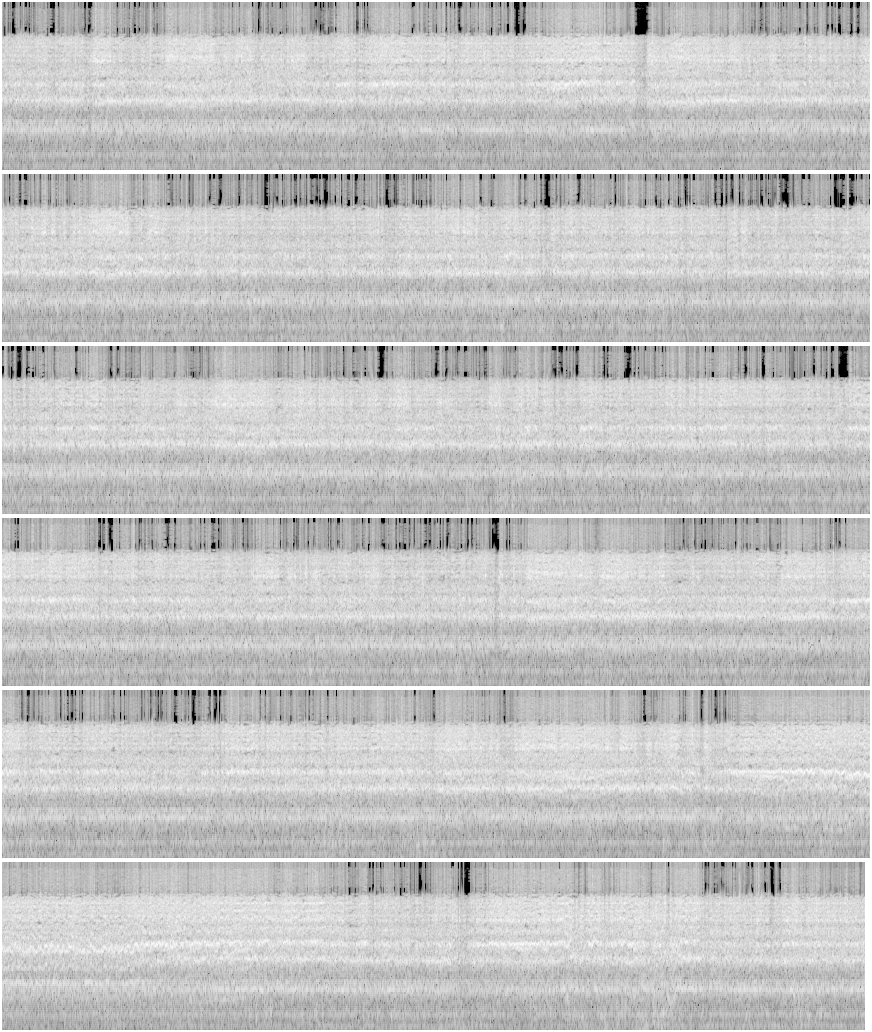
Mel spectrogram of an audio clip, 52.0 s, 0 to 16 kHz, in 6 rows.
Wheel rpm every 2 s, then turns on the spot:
230, 230, 230, 230, 230, 230, 230, 230, 230, 230, 230, 230, 230, 230, 230, 230, 230, 230, 230, 230, 220, 200, 170, 230, 220, 240.
none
